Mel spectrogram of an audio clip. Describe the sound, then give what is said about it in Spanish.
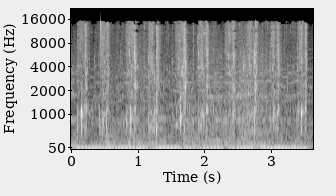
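A dog named Solimán, kept shut in without water, laps water from a bucket in quick, steady slurps, about three per second, fairly loud, with wet splashing between licks and no voices. “Luego nota que Solimán está encerrado sin agua, le busca un balde y el perro bebe con muchas ganas.”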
